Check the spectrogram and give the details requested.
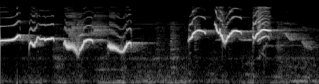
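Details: Oriental magpie-robin (kacer) singing sharp, clear phrases intended to make idle birds sing: loud slurred whistles dipping and rising, a cluster of notes, a brief pause, then another rapid cluster of swooping whistles.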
